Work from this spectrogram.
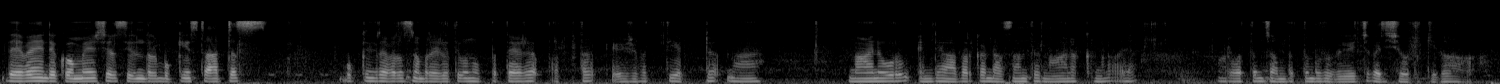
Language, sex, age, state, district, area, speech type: Malayalam, female, 45-60, Kerala, Idukki, rural, read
